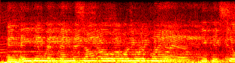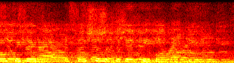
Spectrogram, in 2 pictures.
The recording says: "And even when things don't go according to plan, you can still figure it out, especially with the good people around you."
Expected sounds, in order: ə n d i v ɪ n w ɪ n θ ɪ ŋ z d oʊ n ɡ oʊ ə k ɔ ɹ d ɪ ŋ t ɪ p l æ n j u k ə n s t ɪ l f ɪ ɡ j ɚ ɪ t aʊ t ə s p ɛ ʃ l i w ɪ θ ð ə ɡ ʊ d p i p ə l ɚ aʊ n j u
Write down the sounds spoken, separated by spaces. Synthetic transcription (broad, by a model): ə n i v ɪ n w ɪ n θ ɪ ŋ z d oʊ n ɡ oʊ ə k ɔ ɹ d ɪ ŋ t ɪ p l æ n j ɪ k ə n s t ɪ l f ɪ ɡ j ɚ ɪ t aʊ t ə s p ɛ ʃ l i w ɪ ð ə ɡ ʊ d p i p l ɚ aʊ n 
